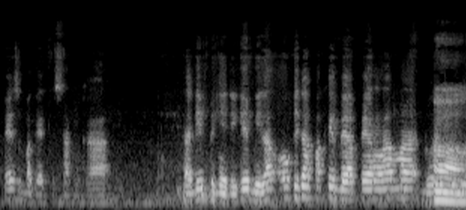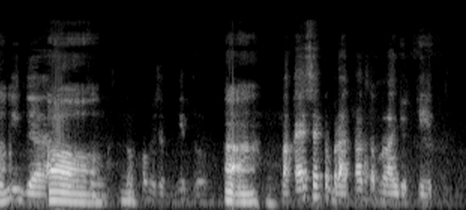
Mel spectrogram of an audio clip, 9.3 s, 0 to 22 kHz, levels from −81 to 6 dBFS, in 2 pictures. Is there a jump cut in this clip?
no; 0 cuts

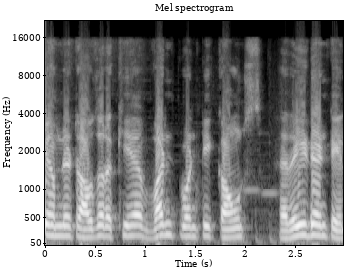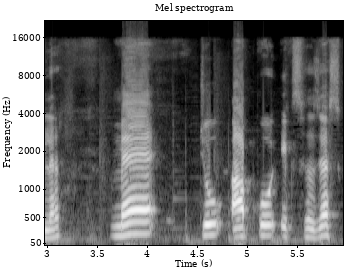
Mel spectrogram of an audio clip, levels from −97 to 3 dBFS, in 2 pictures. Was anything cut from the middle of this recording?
yes; 1 cut; at 3.6 s

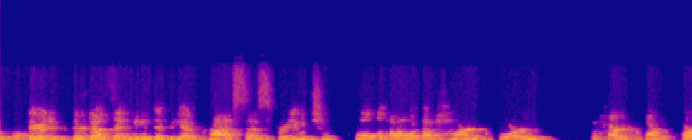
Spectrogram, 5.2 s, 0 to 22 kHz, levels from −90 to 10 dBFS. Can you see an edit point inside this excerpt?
no; 0 cuts

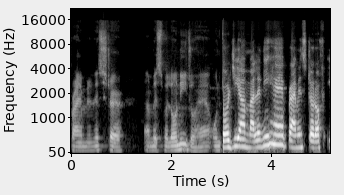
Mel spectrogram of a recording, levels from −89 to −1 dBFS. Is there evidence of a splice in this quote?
yes; 1 cut; at 3.0 s

